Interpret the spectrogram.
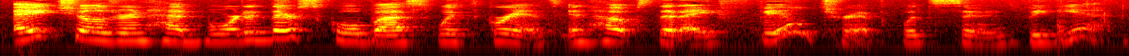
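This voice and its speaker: In this interactive read-aloud, a woman teacher shares a picture book with young children, questioning them, explaining, and echoing what they say. She speaks in a mid-range, expressive, slightly bright voice at a measured pace, with slight background noise.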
